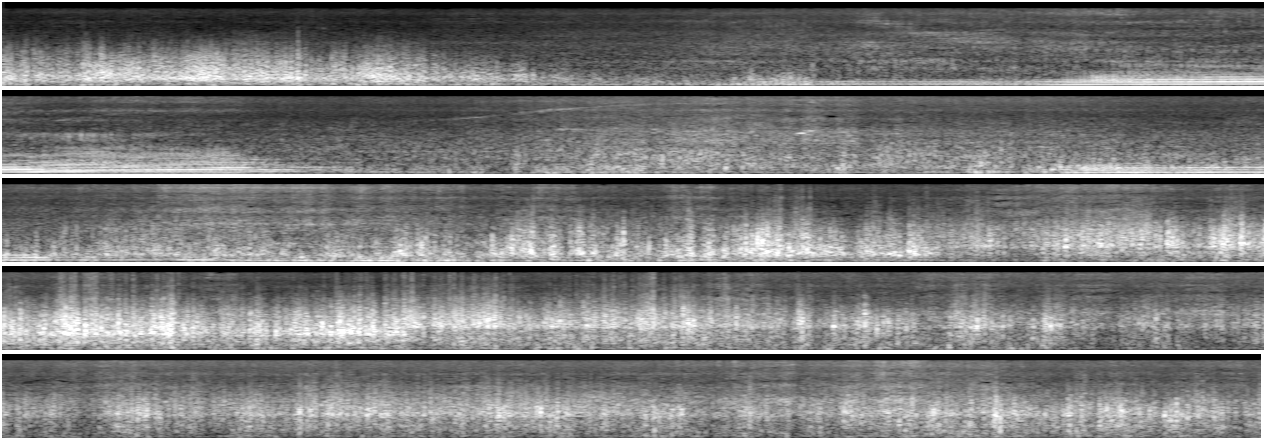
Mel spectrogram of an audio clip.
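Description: Motorbike riding through town traffic: the small engine revs up and its pitch rises twice as the bike accelerates, about four seconds in and again about twelve seconds in, over a steady rush of wind and road noise on the microphone.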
